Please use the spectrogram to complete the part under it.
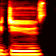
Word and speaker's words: Duhs: No, but yeah, my website, Tracy Dues. The last name is spelled D-U-H-S. Pay your dues, but with an H instead of an E.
